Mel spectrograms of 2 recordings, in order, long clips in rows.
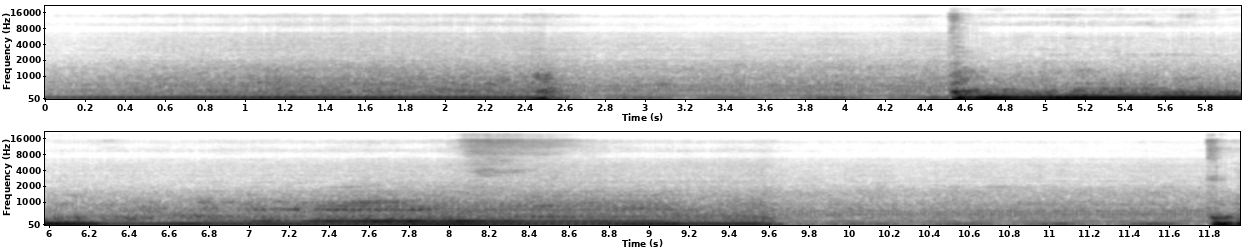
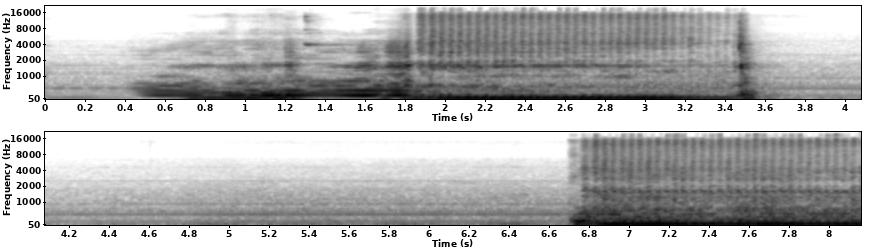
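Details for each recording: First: Candy semi-automatic twin-tub washer, wash motor on a wash cycle after fixing: steady low hum cycling on and off in bursts with a reversing pause, smooth and even; motor running normally. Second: Candy semi-automatic twin-tub washer RTT 21751 WSU 19, 17.5 kg, back cover off: wash motor not rotating, deep steady hum in bursts without spinning up, motor overheating; capacitor not at fault, motor bush getting stuck; stalled motor humming.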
